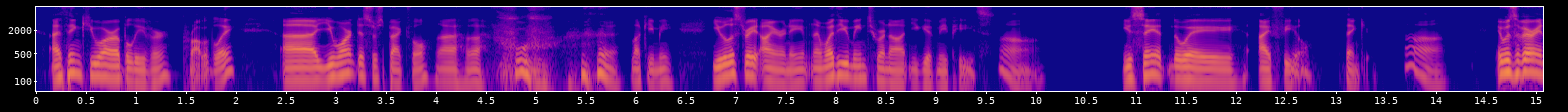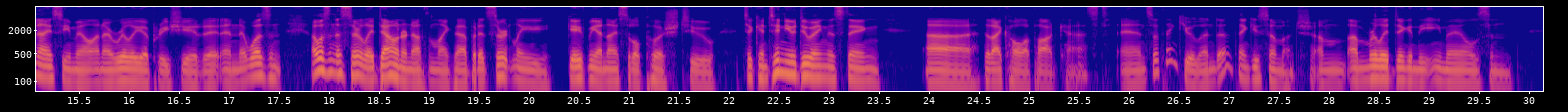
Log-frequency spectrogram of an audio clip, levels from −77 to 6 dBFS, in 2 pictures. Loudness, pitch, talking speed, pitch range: -30 LUFS, 105 Hz, 195 wpm, 95-125 Hz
